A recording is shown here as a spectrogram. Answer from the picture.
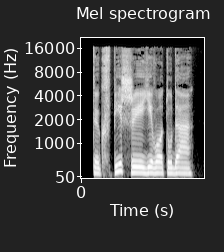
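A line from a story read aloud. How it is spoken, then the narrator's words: Threatening growl. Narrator (Russian): угрожающе прорычал лос-анджелесский вампир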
